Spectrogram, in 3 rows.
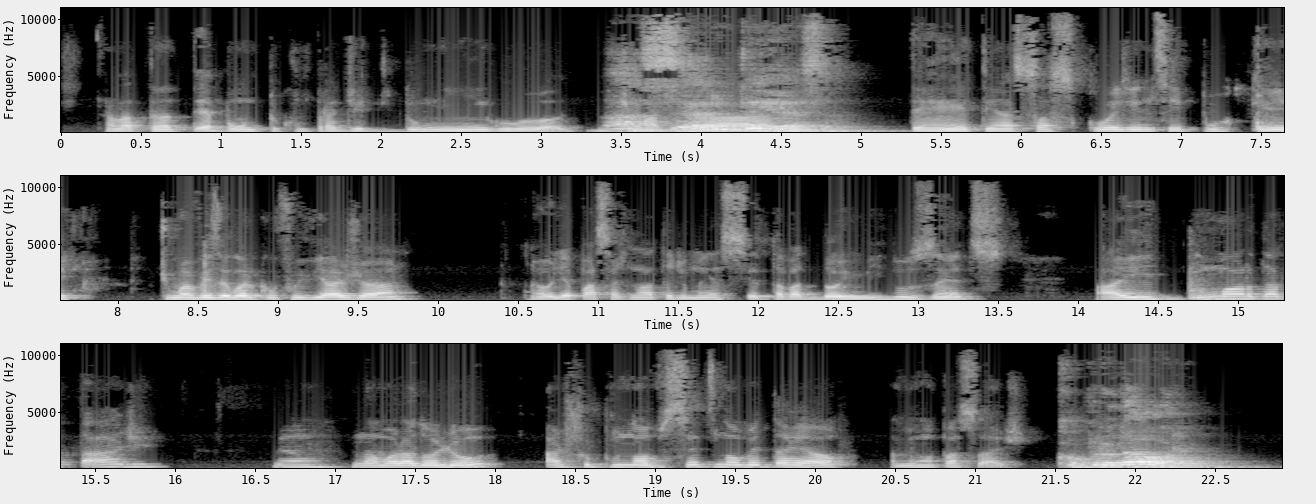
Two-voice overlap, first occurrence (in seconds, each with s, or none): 3.4 s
